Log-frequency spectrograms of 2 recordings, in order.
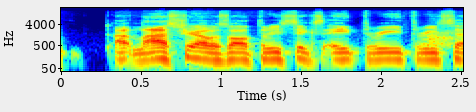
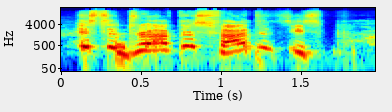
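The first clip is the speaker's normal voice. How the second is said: high, loud fake German shout; mock German accent; 10 dB louder than usual. Co-host barges into the promo, mock German accent yell.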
